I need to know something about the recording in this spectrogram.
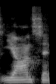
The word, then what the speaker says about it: Johnsson: So Andreas Johnsson, I think someone had said it's actually phonetically Johnsson, not Johnson.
